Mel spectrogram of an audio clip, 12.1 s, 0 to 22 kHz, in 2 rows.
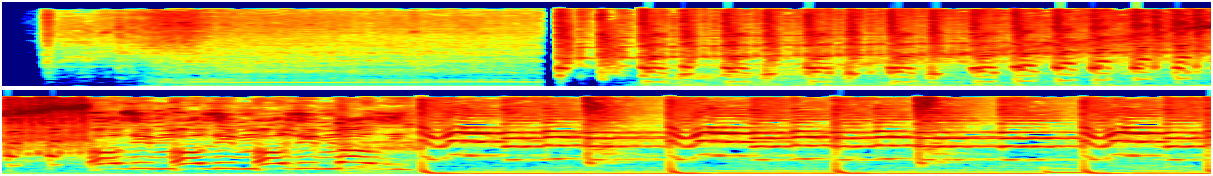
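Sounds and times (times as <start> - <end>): car engine starting and running: 0.1 - 12.0.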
